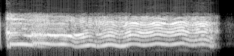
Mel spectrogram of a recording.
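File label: Korean damaged pilot mood low, speech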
